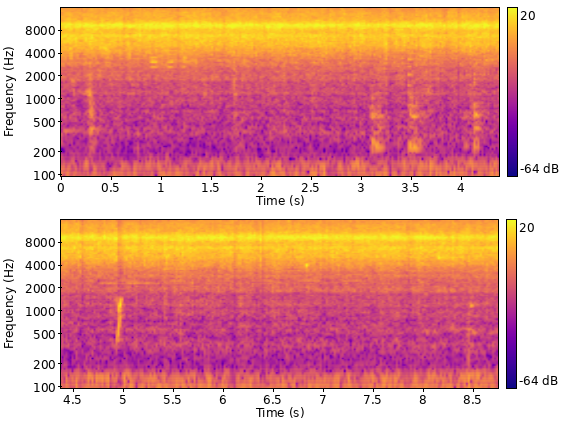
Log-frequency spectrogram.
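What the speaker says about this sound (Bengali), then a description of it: "এইভাবে যদি আপনি সব মশলা দিয়ে মাছ ভাজি করেন ওই মাছ ভাজিটা খেতে খুবই মজার হয়" Puti fish frying with spices in a pan, giving a steady, close sizzling hiss throughout with a few light clicks and taps of stirring.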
